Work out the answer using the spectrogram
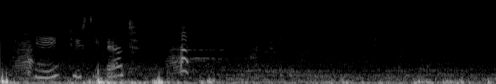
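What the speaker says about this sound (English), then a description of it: "that goose does not stop honking. It is just up on the roof honking." A Canada goose up on a house roof honking, several loud close honks in quick succession at the start, then quieter background noise.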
